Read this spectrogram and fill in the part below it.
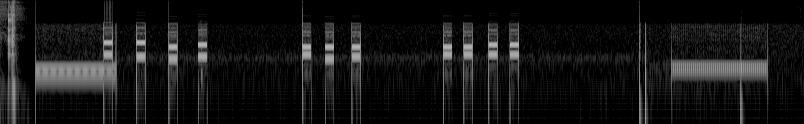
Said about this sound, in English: Okay, dial that number.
